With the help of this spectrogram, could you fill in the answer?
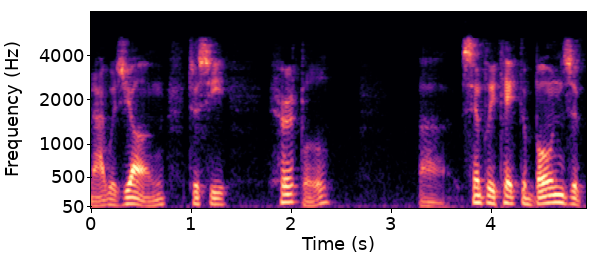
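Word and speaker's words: Hyrtl: under the microscope footnote trying to pronounce the name hurtle readers aside spelled h y r t l and i'm pronouncing that hurtle end of readers aside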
